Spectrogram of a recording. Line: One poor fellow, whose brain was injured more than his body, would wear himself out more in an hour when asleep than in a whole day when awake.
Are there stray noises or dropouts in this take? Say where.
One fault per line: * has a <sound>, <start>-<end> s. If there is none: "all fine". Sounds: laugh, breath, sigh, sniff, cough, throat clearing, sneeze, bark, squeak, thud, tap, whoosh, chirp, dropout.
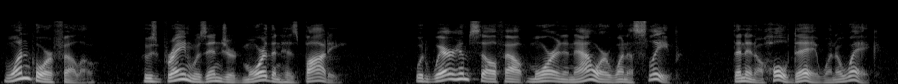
all fine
